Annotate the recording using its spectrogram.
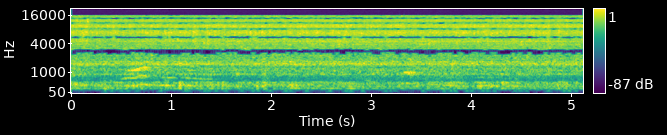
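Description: A young boy scrubs his teeth with a toothbrush.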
